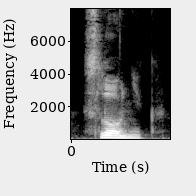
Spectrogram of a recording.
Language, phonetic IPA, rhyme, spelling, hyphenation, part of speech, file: Belarusian, [ˈsɫou̯nʲik], -ou̯nʲik, слоўнік, слоў‧нік, noun, Be-слоўнік.ogg
- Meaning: dictionary (a book in which words are collected and arranged in a specific order, usually alphabetically, with an explanation or with a translation into another language)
